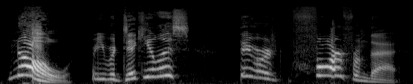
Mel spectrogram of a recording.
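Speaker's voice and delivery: loud and high, flatly rejecting the idea; exasperated outburst. Real, not acted. Podcast host scoffing at Embiid-Harden hype, loud outraged shout. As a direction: shout it down like it's absurd.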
